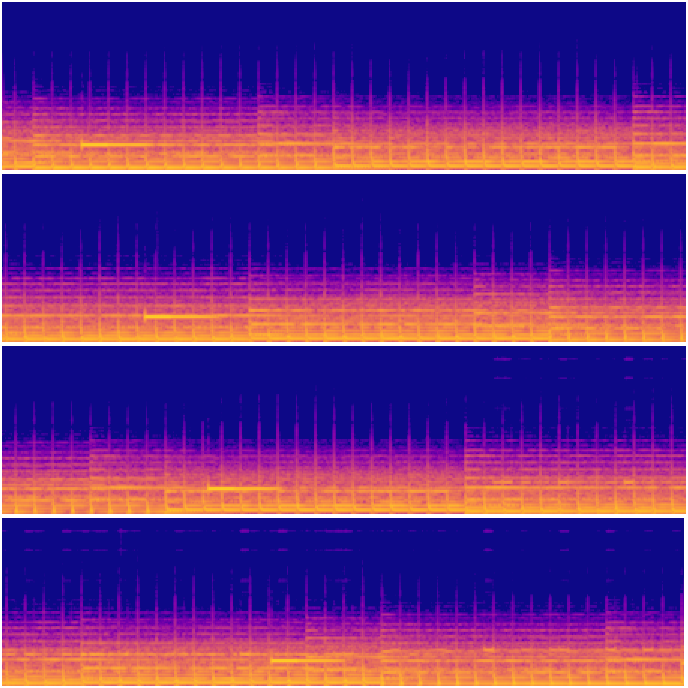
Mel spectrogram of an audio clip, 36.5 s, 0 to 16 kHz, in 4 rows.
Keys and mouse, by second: 0.2 e, 1.4 a, 1.5 z, 2.2 click, 2.4 KP_6, 2.6 KP_7, 2.8 right click, 3.1-5.0 drag, 5.4 click, 6.1 ctrl+r, 6.8 click, 7.4 right click, 7.6 g, 8.7 right click, 8.7 f, 8.9 a, 9.1 click, 9.3 right click, 9.7 x, 10.1 click, 10.4 KP_3, 11.8 Tab, 11.8-13.7 drag, 12.3 Tab, 12.5-13.7 right drag, 13.7 Tab, 13.9 Tab, 14.1 a, 14.4 ctrl+r, 14.9 click, 14.9 g, 15.5-16.8 drag, 17.1 a, 17.2 click, 18.3 z, 19.1 KP_7, 19.5-20.7 right drag, 19.7-20.7 drag, 20.9 right click, 21.2-22.2 drag, 22.4 a, 23.9-25.4 right drag, 24.6 f, 24.7 a, 27.7-29.1 right drag, 29.0 f, 29.1 a, 29.4 k, 31.7 right click, 31.9 click, 32.4 a, 32.8 right click, 33.0 click, 33.9 KP_3, 34.4-35.4 drag, 35.5 click, 35.5 a, 35.7 z.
